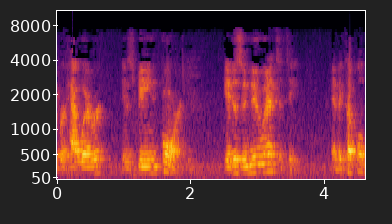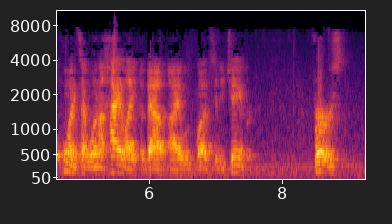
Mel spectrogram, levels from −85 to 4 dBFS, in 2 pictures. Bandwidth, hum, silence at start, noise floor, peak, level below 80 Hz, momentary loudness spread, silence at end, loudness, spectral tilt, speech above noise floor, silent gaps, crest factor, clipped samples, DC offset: 7.8 kHz; none; 0 s; -38 dBFS; 0 dBFS; -50 dBFS; 17 LU; 0.15 s; -14 LUFS; -5.5 dB/octave; 25 dB; none; 14 dB; under 0.1%; under 0.1%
